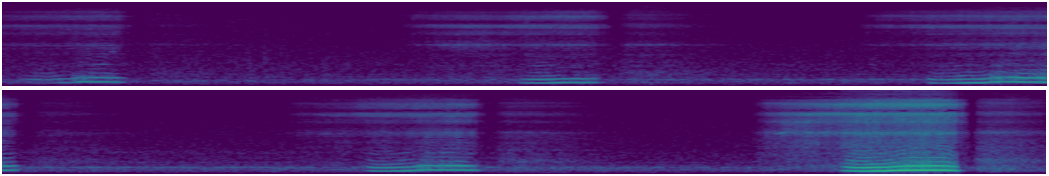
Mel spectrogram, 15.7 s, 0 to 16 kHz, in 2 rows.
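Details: Regular low, rumbling snores on each in-breath, about 17 a minute, the last one loudest; Tia snoring.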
